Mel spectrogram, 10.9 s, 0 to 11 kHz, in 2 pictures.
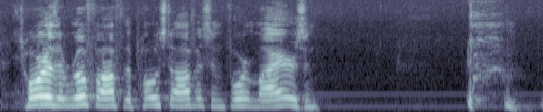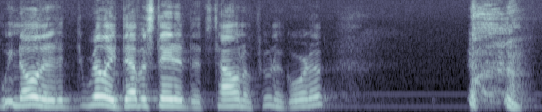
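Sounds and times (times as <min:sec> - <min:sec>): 
faint steady hum: 0:00.0 - 0:10.8
speech: 0:00.2 - 0:03.3, 0:04.7 - 0:08.8, 0:10.1 - 0:10.7
throat-clearing cough: 0:04.6 - 0:05.3, 0:10.1 - 0:10.8.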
